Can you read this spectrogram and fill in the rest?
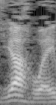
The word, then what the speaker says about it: Yahweh: In the late 19th century, they inserted 3 vowels rather than 2 and ended up with Jehovah. But we think the word was probably pronounced Yahweh.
